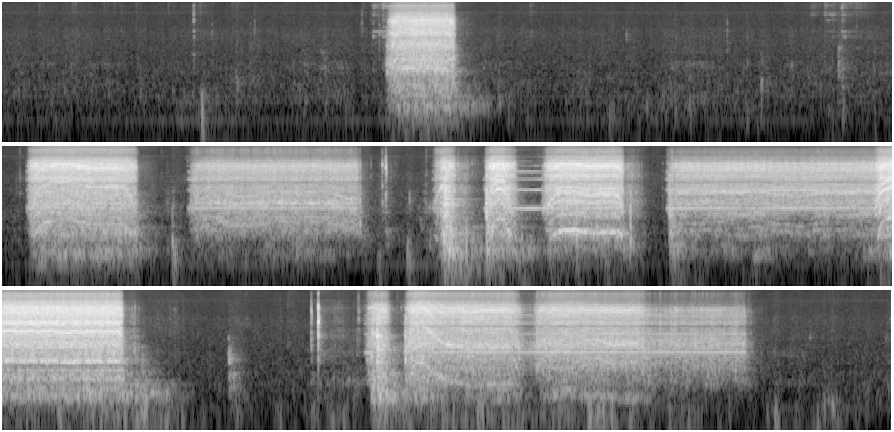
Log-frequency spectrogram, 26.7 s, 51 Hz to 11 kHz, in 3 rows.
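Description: Cordless drill turning the sawmill's blade-height adjustment shaft through a 19 mm socket to raise or lower the saw head. It runs in a string of trigger pulls: one short one about 4 seconds in, then repeated runs of one to a few seconds with brief stops between them.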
